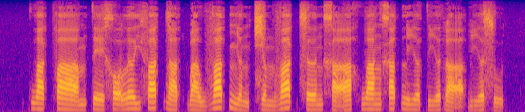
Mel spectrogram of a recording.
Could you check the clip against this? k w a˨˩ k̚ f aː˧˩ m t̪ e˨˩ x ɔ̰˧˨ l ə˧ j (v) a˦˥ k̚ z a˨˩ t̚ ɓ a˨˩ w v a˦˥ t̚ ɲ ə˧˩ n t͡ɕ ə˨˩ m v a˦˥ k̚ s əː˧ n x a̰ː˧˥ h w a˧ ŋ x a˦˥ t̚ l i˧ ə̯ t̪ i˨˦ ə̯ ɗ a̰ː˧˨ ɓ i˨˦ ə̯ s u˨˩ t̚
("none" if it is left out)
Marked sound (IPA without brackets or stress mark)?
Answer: f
